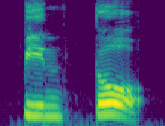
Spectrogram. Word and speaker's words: pinto: Door in Tagalog is pinto. Pinto. And remember, don't forget the glottle stop. Don't forget to stop the sound at the end.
